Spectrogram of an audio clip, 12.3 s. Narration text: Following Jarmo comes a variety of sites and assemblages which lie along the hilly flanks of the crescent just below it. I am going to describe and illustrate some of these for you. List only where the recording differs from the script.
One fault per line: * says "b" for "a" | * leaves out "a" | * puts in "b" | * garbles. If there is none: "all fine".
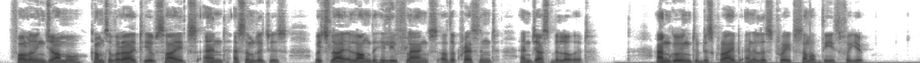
* puts in "and"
